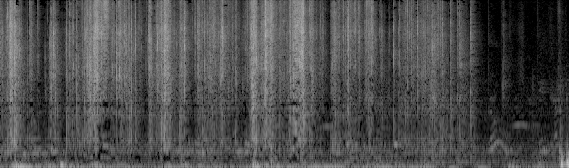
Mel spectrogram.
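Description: Foil wrapper of a Panini Spectra basketball card pack being torn open and crinkled by hand, a dense irregular crackle that is strongest over the first five seconds and then thins out as the cards come free.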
